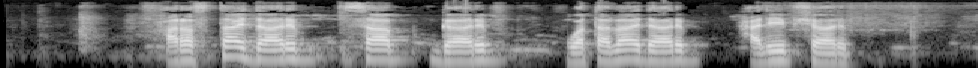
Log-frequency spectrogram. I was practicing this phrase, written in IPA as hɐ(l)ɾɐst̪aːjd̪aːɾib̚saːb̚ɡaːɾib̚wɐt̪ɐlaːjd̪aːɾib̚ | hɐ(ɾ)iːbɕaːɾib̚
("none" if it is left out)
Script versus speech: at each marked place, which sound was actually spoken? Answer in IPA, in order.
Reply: none, l

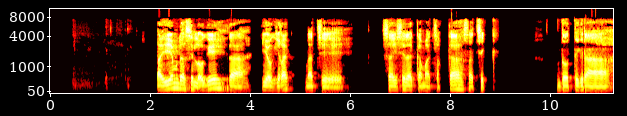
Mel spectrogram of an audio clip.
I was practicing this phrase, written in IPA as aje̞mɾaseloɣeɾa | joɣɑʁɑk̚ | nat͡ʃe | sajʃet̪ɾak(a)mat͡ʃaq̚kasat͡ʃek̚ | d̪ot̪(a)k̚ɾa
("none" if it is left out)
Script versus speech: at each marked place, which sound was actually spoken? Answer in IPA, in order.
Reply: a, e

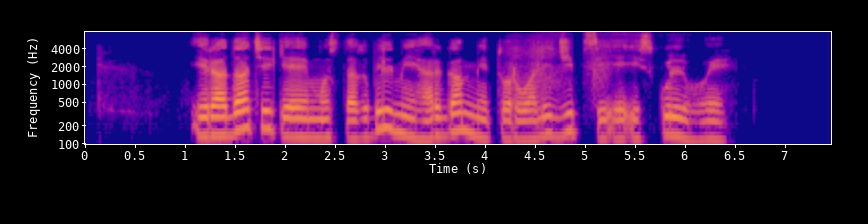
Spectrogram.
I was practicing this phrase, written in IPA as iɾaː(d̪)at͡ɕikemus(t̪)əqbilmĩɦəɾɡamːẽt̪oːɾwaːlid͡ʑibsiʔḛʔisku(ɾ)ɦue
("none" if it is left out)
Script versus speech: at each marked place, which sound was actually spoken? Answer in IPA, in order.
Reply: d̪, t̪, l

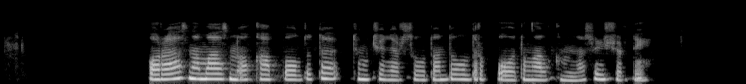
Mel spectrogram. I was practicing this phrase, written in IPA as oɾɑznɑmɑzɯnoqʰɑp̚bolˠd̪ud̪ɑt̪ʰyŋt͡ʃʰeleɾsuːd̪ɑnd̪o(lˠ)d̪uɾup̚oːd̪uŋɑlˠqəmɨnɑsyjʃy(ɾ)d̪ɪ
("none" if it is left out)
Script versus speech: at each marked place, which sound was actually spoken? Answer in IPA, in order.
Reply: lˠ, ɾ

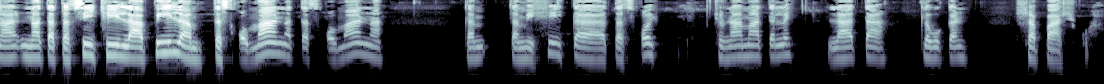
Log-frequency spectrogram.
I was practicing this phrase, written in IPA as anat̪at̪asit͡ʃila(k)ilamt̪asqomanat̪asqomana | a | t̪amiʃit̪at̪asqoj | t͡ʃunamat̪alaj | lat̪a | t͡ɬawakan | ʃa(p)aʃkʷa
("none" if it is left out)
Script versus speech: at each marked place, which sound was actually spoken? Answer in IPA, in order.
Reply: p, p

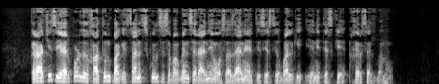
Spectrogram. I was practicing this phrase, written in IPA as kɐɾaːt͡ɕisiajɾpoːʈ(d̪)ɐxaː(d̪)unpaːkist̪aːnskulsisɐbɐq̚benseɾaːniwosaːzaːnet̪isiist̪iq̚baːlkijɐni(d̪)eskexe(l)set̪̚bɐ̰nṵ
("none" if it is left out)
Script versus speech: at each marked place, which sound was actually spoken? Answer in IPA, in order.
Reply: d̪, t̪, t̪, ɾ

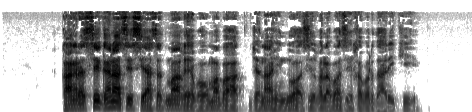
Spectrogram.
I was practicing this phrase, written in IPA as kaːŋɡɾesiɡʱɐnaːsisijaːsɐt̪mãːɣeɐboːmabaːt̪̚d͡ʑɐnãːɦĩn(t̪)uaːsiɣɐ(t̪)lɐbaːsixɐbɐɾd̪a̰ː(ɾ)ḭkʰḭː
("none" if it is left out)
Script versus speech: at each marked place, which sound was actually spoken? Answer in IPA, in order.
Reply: d̪, none, ɾ

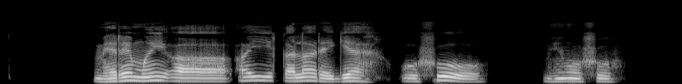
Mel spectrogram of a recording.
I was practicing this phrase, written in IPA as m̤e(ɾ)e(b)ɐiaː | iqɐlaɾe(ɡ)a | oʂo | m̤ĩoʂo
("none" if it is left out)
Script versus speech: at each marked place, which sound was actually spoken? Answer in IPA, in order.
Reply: ɾ, m, ɡ

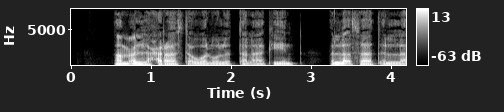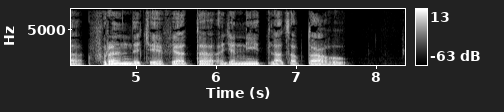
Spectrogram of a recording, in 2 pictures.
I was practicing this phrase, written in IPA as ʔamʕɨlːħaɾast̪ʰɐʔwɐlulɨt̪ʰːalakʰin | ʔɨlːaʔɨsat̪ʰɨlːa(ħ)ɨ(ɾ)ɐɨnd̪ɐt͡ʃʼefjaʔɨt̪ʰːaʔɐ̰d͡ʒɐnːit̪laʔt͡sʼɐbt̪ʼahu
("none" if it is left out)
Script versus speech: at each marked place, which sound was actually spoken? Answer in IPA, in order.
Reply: f, ɾ

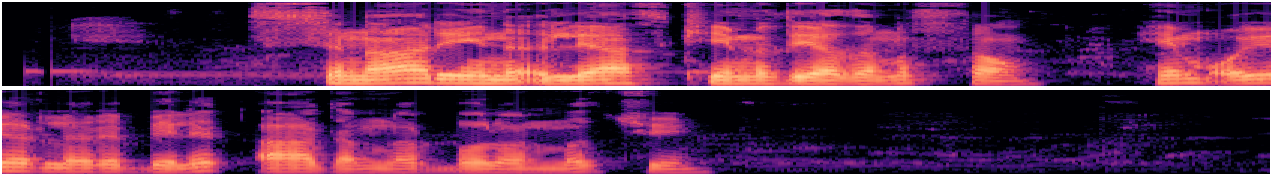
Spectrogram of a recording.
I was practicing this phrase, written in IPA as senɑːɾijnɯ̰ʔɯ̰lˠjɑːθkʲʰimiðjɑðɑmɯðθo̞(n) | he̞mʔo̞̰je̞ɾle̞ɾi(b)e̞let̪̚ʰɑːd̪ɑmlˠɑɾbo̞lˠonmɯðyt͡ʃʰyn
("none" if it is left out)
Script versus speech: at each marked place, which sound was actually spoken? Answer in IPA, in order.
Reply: ŋ, b

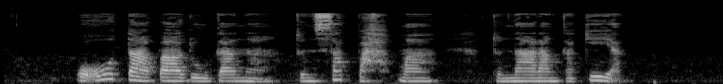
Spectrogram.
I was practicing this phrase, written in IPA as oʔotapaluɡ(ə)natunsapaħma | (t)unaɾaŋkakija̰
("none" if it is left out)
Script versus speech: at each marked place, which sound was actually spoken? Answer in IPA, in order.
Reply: a, t

